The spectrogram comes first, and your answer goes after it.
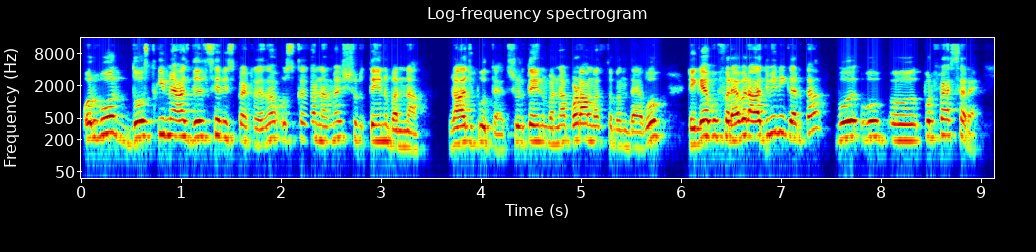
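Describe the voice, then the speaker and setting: A young man leads a network marketing meeting, answering doubts in an emphatic motivational style. His voice sits notably high, and he keeps throwing rhetorical questions and quick "okay?" check-ins at his listeners. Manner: emphatic, full of rhetorical questions and "theek hai?" tags. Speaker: network marketing team leader.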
